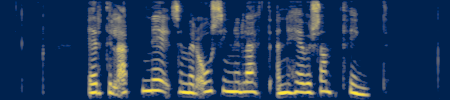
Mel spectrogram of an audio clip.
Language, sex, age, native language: Icelandic, female, 40-49, Icelandic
